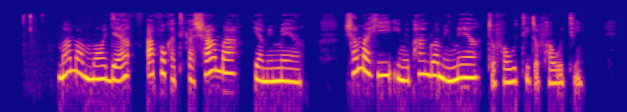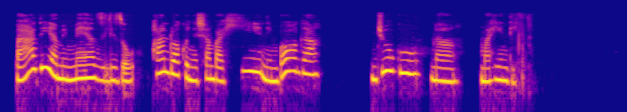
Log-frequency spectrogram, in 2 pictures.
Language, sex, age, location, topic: Swahili, female, 25-35, Kisii, agriculture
